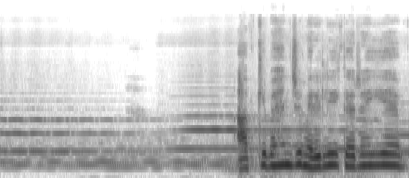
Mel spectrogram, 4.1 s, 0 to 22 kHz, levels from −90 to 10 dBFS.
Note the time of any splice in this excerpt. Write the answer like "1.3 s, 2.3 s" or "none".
3.1 s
